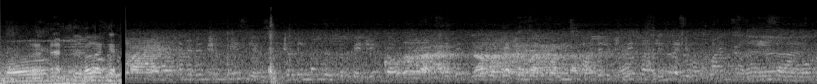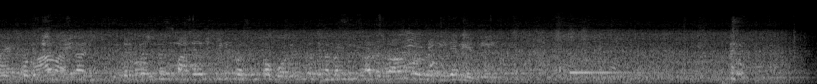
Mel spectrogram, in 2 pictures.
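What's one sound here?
A crowd of men talks loudly close by, outdoors.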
